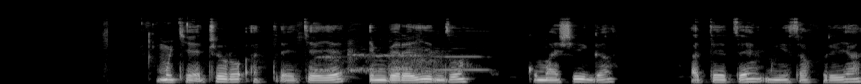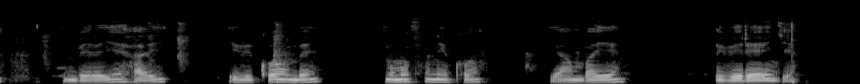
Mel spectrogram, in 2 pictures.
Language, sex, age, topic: Kinyarwanda, male, 25-35, health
